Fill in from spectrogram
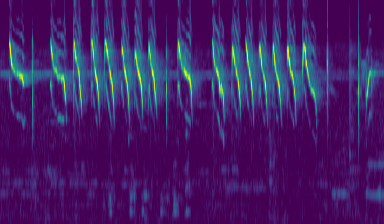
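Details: Bar-winged prinia (cigun) lure song to make birds sing, made of quick rows of high slurred notes in two bursts with a short break, plus faint lower chirps underneath.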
